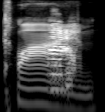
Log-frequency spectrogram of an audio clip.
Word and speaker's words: climb: nothing clean yeah hannah but it's not clean mitz look at the phonics hannah look at the fonts cly i climb yeah to climb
